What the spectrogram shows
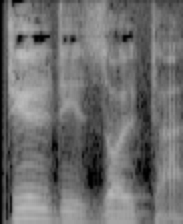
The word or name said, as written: Tildy Zoltan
